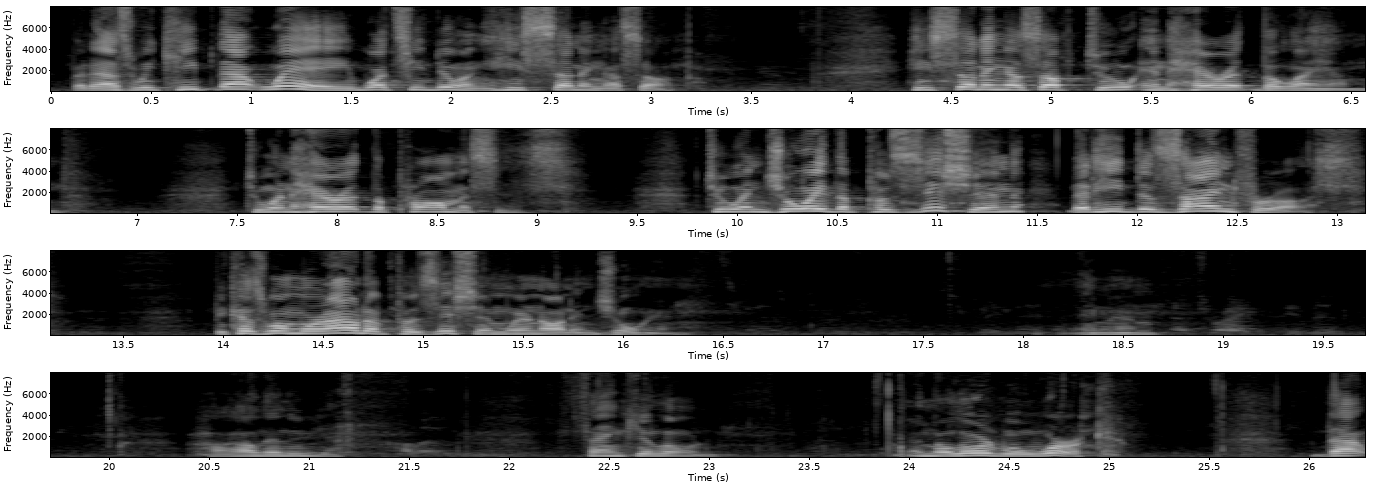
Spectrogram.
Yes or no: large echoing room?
yes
